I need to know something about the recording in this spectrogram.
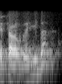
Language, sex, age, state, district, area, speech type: Odia, male, 60+, Odisha, Dhenkanal, rural, conversation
